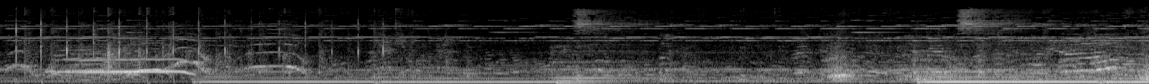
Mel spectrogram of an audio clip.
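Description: A crowd cheers and shouts in a loud, sustained wave, layered over a steady low musical tone with brief bell-like tinkles and excited vocal whoops throughout.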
